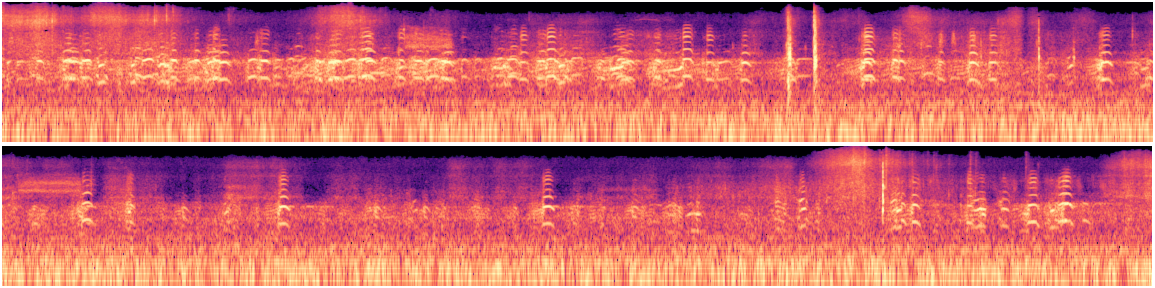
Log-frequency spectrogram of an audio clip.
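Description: A flock of Canada geese honking, many calls overlapping, thickest in the first few seconds and then thinning out.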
